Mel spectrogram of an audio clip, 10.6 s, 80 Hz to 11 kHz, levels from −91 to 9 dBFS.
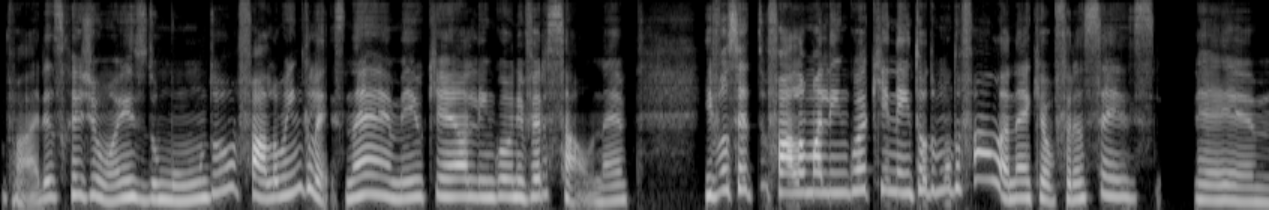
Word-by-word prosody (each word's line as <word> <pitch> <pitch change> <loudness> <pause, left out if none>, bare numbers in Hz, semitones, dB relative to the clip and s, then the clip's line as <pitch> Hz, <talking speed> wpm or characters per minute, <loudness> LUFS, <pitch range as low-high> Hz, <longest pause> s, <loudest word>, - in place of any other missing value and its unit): várias 220 +1 -5
regiões 230 -4 -1
do 205 0 -2
mundo 210 - -1
falam 225 -4 +4
inglês, 310 -6 -2
né, 250 +3 +3
meio 220 +2 -1
que 235 - -8
é 235 -1 +4
a 235 - +5
língua 230 0 0
universal, 240 +2 -1
né. 185 +3 -5 0.6
E 250 - +2
você 320 +5 0
t 395 - -18
fala 285 -3 +7
uma 290 0 +5
língua 285 +2 -1
que 330 -1 -7
nem 290 -2 0
todo 300 - -3
mundo 335 +3 -4
fala, 465 - +1
né, 220 +1 +1
que 220 +1 -6
é - - +3
o 190 - -5
francês. 225 +3 -4 0.4
Eh, 195 -2 -3
235 Hz, 175 wpm, -22 LUFS, 215-285 Hz, 0.6 s, fala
